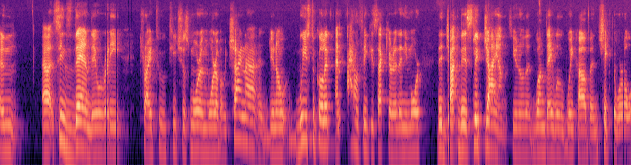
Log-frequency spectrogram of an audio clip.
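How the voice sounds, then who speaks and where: Against a quiet background, a woman with a Spanish accent talks at a moderate pace in a fairly low voice with fairly even intonation. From Mexico. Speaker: sourcing consultant. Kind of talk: interview. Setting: live stream.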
